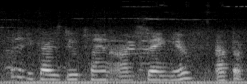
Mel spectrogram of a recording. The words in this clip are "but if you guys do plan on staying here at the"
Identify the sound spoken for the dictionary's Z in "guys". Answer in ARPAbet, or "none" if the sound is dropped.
Z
